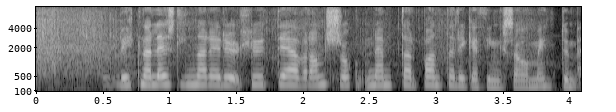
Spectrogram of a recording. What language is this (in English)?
Icelandic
